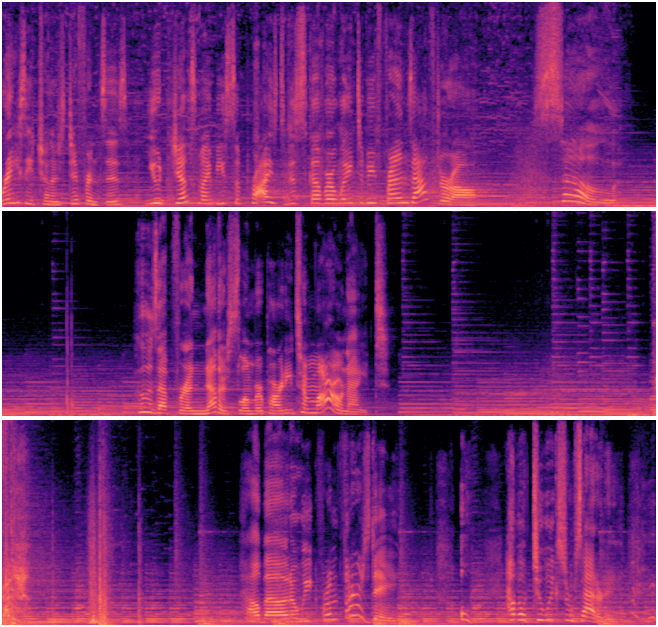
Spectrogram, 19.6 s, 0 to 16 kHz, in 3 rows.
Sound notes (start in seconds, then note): 13.1 thud! thud!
